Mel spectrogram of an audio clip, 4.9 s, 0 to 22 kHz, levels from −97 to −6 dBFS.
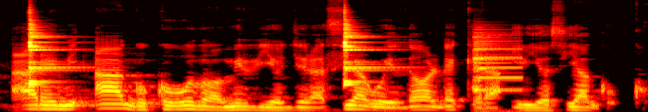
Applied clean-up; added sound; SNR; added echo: classical method Wiener filter.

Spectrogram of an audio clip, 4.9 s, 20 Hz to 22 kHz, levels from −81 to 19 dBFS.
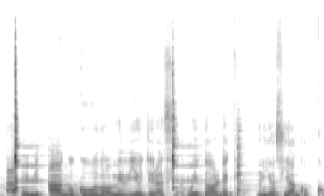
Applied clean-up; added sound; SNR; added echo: neural mask model RNNoise.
